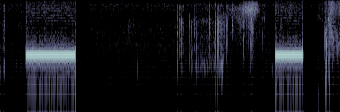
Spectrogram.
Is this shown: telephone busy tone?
yes

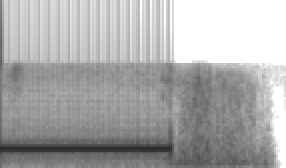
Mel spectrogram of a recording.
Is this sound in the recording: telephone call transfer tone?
yes

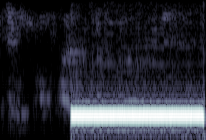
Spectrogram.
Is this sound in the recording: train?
no

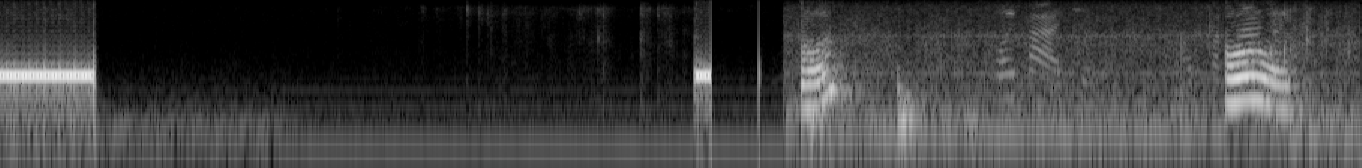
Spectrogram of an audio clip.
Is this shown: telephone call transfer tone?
yes

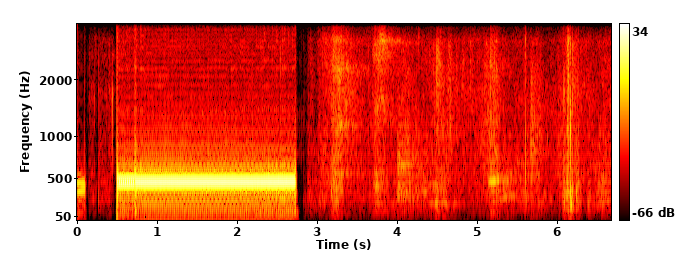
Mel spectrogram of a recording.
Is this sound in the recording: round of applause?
no

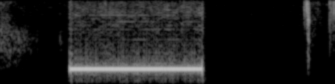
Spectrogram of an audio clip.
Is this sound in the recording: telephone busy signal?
yes

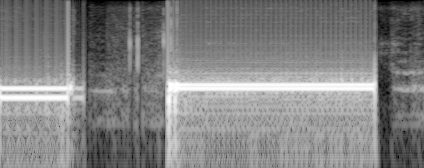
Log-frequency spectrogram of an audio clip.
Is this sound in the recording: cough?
no

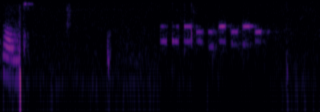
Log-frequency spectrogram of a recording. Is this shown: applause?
no

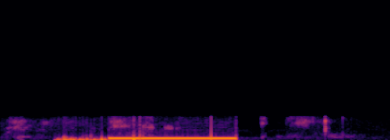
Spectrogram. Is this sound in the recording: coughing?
no

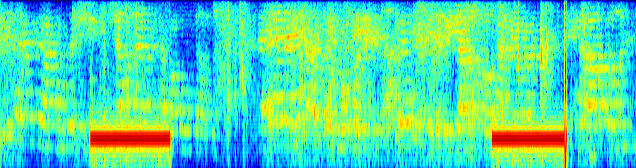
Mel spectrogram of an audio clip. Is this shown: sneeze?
no

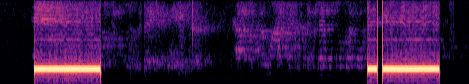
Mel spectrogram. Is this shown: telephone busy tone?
yes

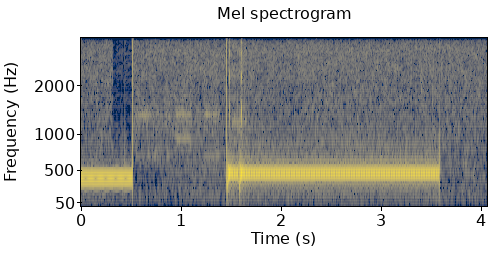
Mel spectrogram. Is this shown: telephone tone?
yes

